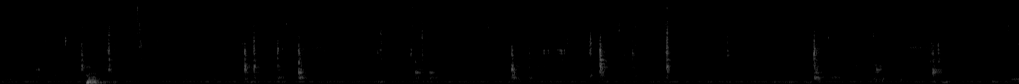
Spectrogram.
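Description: Small, irregular clicks and taps of plastic toy-train parts being handled and fitted together by hand, with a duller knock about a second in.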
